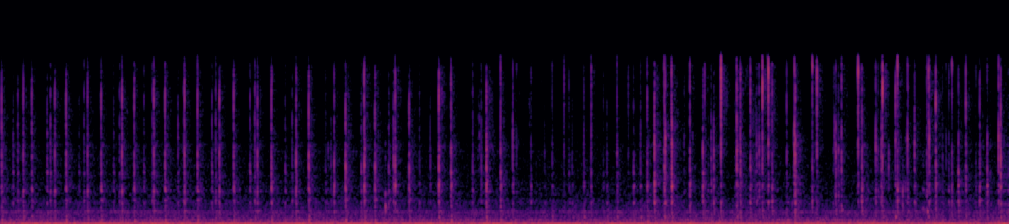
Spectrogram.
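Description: A small blue plastic spray bottle with a pump nozzle, hollow and apparently filled with liquid, is held in both hands and tapped with long acrylic nails. Quick, irregular, bright clicking taps patter continuously over a steady low hum.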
